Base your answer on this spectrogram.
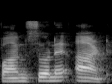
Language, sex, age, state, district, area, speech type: Gujarati, male, 30-45, Gujarat, Surat, urban, spontaneous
